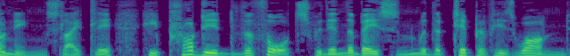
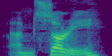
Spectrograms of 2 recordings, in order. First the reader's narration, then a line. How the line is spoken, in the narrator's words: Harry mumbled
